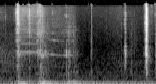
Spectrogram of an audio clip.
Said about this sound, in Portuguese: Carro desligado, é isso aí, minha gente.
